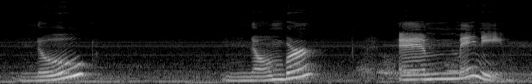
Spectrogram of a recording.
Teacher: We have contact with the upper alveolar ridge and the tongue, So, the manner of articulation is nasal.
